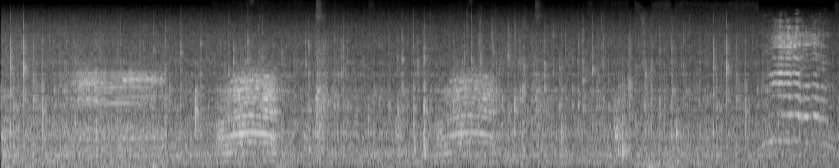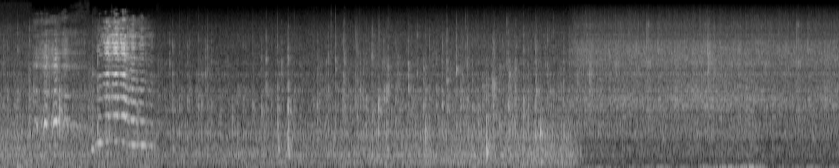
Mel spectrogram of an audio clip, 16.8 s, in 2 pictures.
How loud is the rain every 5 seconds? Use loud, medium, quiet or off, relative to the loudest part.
loud, loud, medium, medium.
